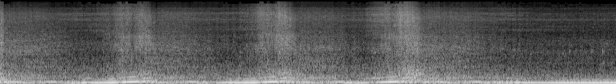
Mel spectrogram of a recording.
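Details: Restored Ford Galaxie 500 V8, timing 15 initial, 36 total; steady low idle, three clean throttle blips toward almost 3,000 rpm, no misses; alternator charging 14.6 V: normal start and revving.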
